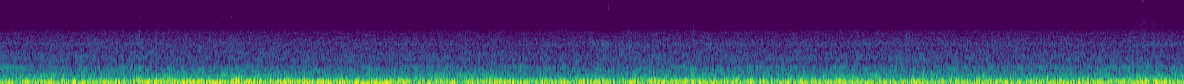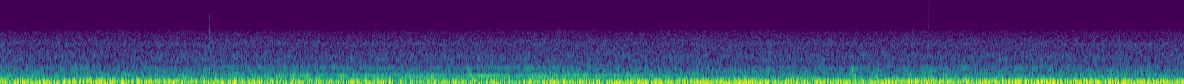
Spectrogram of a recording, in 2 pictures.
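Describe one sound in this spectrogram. Tyres roar on the road with a hollow echo.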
